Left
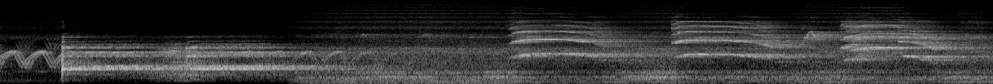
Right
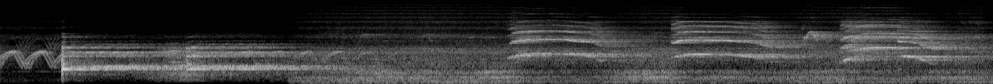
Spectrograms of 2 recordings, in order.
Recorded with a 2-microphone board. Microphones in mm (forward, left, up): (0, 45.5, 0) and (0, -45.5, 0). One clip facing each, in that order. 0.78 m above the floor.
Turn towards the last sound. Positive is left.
turn(degrees=-70)  # may be behind; listen again after turning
